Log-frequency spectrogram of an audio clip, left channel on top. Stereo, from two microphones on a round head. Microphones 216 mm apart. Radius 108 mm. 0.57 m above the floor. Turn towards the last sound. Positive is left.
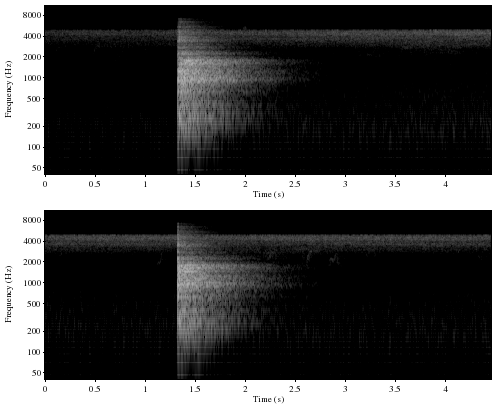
turn(degrees=-60)  # may be behind; listen again after turning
